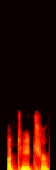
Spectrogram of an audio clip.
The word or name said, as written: a teacher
